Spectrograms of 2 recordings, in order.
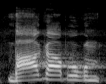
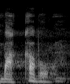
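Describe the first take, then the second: First: The second syllable starts with a soft g sound. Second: The second syllable starts with a hard k sound. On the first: This is the usual translated form. "부드럽게" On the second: This follows the original-language pronunciation. "원어대로 이 발음을 하면 마카복음이에요"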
